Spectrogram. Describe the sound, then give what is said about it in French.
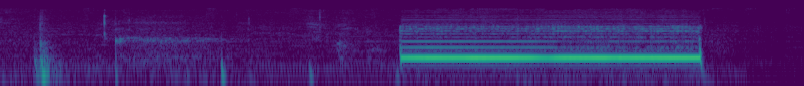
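A telephone ringback tone on an outgoing call to a furniture and bedding shop: one loud, steady electronic tone lasting about a second and a half, preceded by a few faint clicks and handling noises on the line. “Mais non, parce que ça continue de sonner après.”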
